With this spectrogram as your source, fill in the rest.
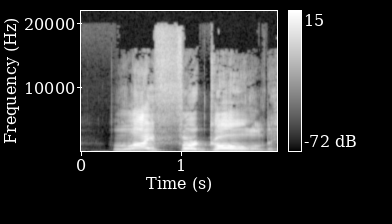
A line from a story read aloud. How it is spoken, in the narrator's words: cried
